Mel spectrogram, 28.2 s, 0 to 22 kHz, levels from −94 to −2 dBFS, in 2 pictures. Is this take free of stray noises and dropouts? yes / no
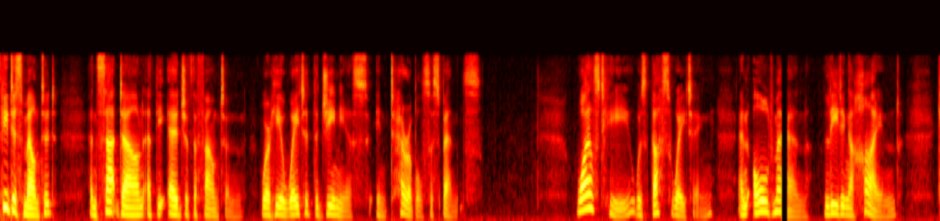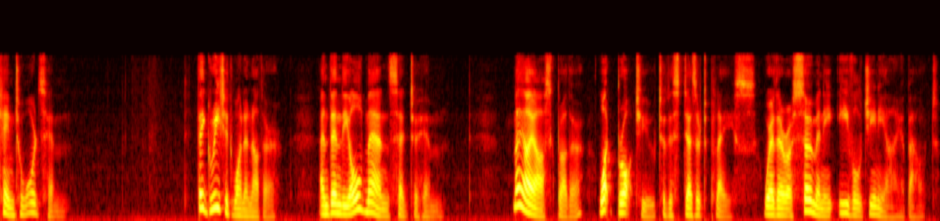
no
